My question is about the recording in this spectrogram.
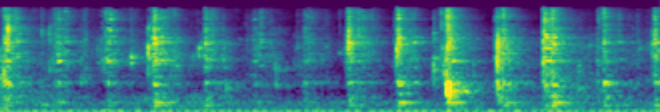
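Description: Wire whisk beating eggs in a ceramic bowl, its metal wires clicking rapidly and evenly against the bowl, about five strokes a second.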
